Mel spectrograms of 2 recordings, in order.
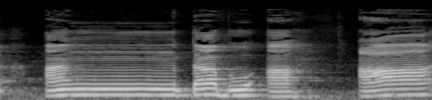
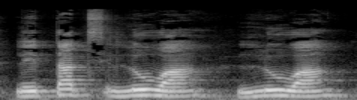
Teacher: তারপরে লা, এক লিফ টান দেওয়া যাবে না, জবরের পর খালি আলিফ থাকা সত্ত্বেও টান দেওয়া যাবে না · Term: আলিফের জায়দা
